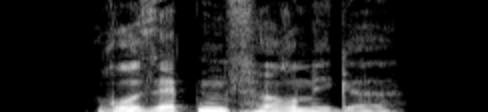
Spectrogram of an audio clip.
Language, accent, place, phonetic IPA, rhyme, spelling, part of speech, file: German, Germany, Berlin, [ʁoˈzɛtn̩ˌfœʁmɪɡə], -ɛtn̩fœʁmɪɡə, rosettenförmige, adjective, De-rosettenförmige.ogg
- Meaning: inflection of rosettenförmig: 1. strong/mixed nominative/accusative feminine singular 2. strong nominative/accusative plural 3. weak nominative all-gender singular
